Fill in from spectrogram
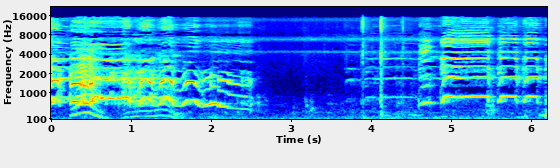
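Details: At a practice crowing contest in Sawah Lunto, Kukuak Balenggek roosters give loud, stepped, bouncing crows for over two seconds. A near-silent pause follows, then more overlapping crows rise at the end.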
